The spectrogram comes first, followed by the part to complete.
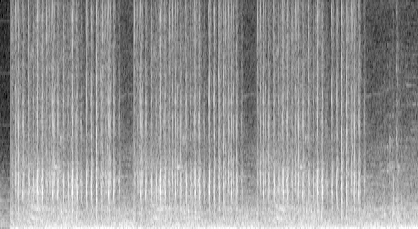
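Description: A typing sound effect: rapid key clicks in three bursts of about a second and a half each, over a low music bed.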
